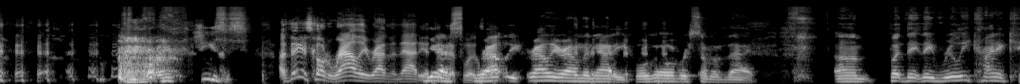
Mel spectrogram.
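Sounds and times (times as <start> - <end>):
laughter: 0.0 - 3.4, 4.3 - 7.5
throaty coughing: 0.5 - 2.2
speech: 1.3 - 10.1.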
